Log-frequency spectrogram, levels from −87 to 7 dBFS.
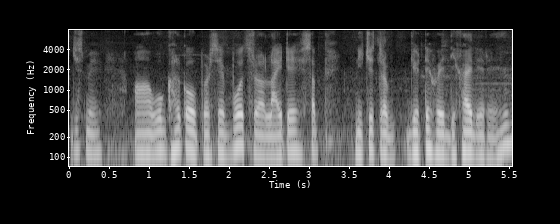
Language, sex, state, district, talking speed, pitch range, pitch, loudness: Hindi, male, Arunachal Pradesh, Longding, 215 wpm, 110-125 Hz, 115 Hz, -18 LUFS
